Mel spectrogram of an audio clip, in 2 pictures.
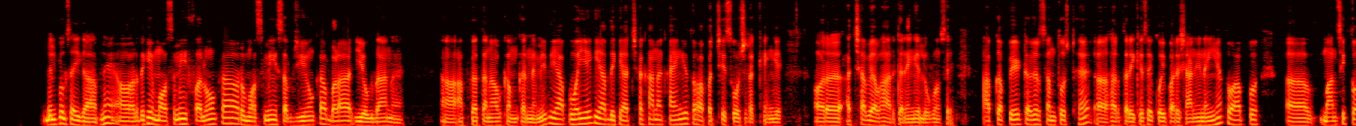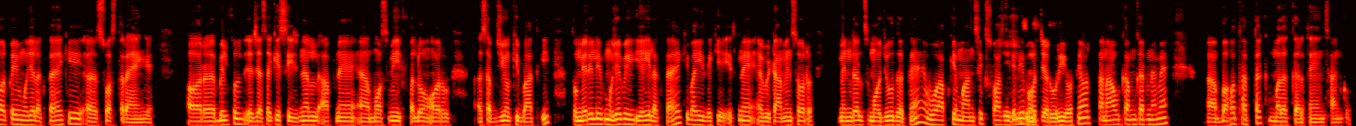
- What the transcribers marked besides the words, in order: static; other background noise; in English: "सीज़नल"; in English: "विटामिन्स"; in English: "मिनरल्स"
- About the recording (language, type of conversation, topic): Hindi, unstructured, आप अपने मानसिक स्वास्थ्य को बेहतर रखने के लिए कौन-कौन सी गतिविधियाँ करते हैं?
